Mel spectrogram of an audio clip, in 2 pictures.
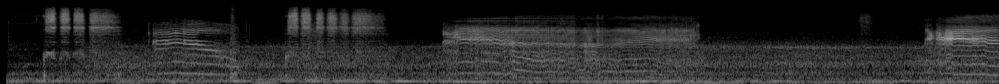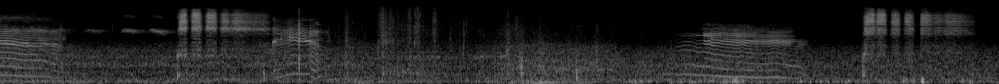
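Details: Hungry male kitten meowing because it has no food; a long run of loud, rising-and-falling meows, some drawn out and wavering, others short, coming every second or two with brief scratchy clicking noises between them.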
